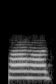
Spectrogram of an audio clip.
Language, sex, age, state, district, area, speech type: Hindi, female, 18-30, Uttar Pradesh, Chandauli, urban, conversation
